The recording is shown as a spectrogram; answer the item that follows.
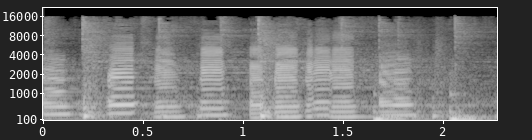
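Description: Jazz tenor saxophone playing a quick run of short, separate notes, with drums behind it and a low drum thump near the end.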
